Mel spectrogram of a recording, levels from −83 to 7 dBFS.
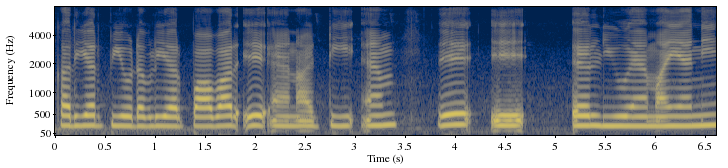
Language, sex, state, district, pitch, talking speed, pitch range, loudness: Hindi, female, Chhattisgarh, Raigarh, 225 Hz, 190 wpm, 220-230 Hz, -13 LUFS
